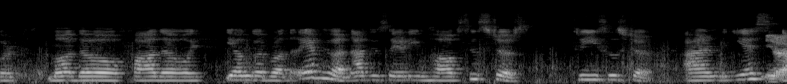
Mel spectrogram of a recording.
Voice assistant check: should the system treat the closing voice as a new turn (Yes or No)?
No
